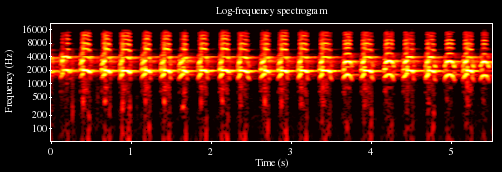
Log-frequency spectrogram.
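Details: Male white-tailed eagle singing to his mate at the nest in Slītere National Park, Latvia, 24 September 2020, afternoon, around mating: fast regular yelping notes, about four per second, strongly harmonic and ringing.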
